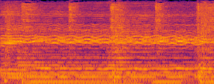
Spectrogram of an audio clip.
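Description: Contemporary worship song: voices singing a long held note over a steady bass and band.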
